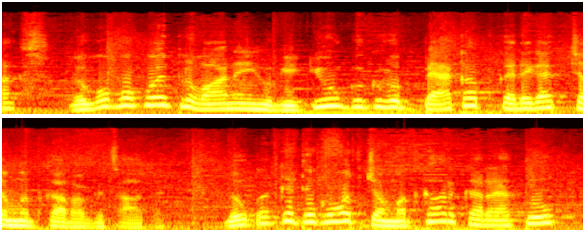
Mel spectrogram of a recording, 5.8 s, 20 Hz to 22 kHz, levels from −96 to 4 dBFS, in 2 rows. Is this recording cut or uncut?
uncut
